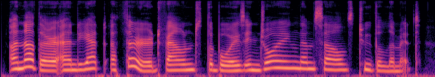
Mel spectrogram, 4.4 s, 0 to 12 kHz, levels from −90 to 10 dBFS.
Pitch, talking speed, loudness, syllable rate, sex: 230 Hz, 180 wpm, -16 LUFS, 4.7 syllables/s, female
